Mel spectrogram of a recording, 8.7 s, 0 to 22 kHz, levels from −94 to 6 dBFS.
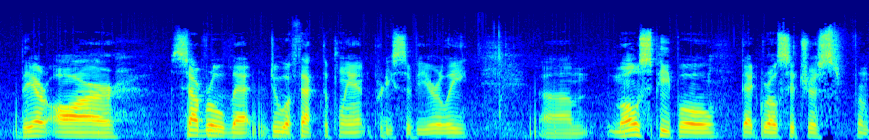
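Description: From 8.29 to 8.31 s there is a short chirp-like blip, about -15 dBFS at its peak. This is a corrupt frame decoded. Damaged bits in the compressed data were played anyway, so energy landed at wrong frequencies. The length suggests a couple of frames.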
